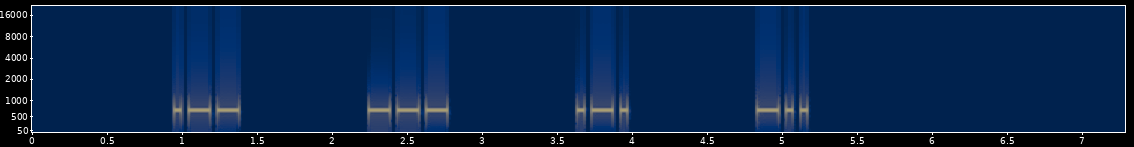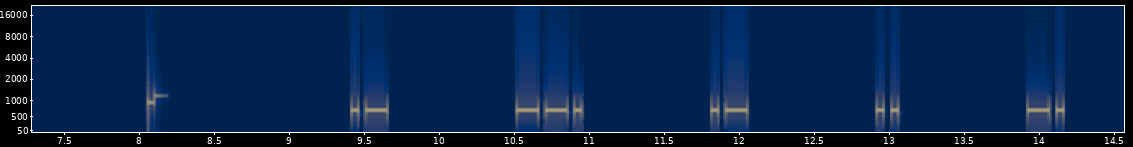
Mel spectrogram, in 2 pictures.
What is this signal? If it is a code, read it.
Morse code, heard as a keyed tone, about 25 wpm, spaced as for 9 wpm, 700 Hz. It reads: WORD AGAIN
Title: 6x Character Spacing - Top 300 Words - 25wpm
